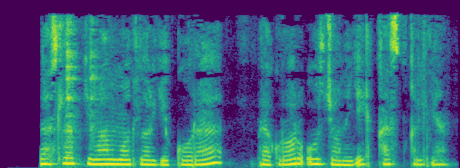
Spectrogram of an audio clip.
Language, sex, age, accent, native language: Uzbek, female, under 19, Samarqand, Uzbek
